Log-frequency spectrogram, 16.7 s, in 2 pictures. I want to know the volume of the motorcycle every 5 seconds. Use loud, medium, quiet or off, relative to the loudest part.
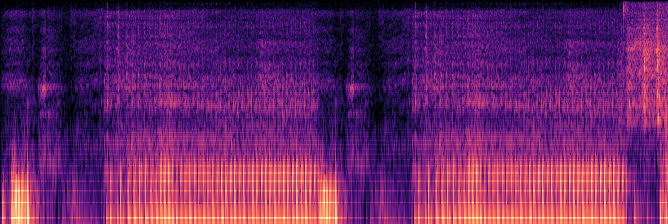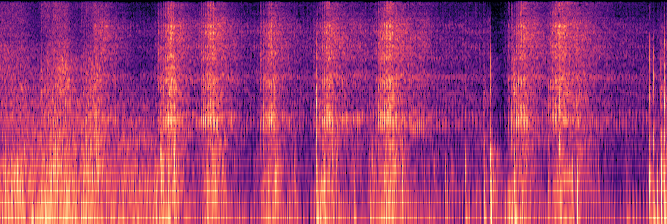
medium, loud, loud, loud.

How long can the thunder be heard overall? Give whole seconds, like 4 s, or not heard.
2 s.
